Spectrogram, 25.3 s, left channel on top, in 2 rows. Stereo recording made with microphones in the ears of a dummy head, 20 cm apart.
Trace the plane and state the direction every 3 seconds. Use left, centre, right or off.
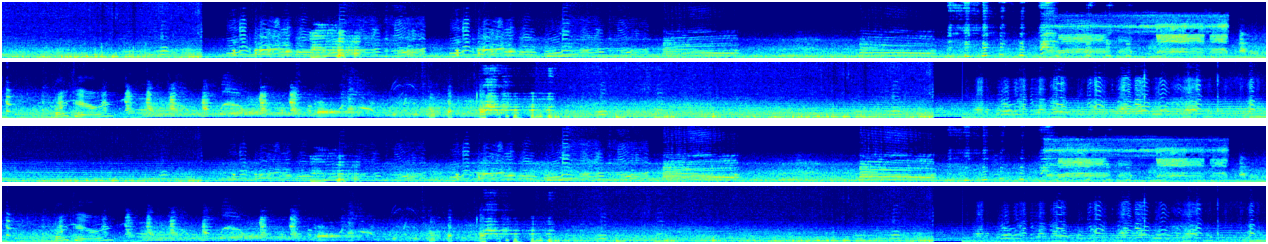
right, right, right, centre, centre, left, left, left, left.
